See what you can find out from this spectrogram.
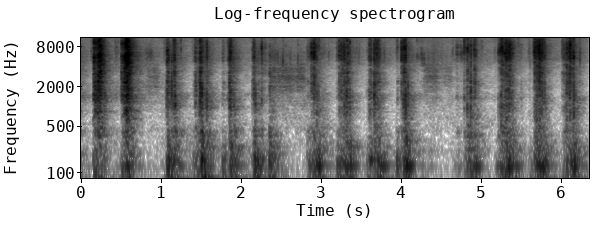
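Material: Pumpkin flesh.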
